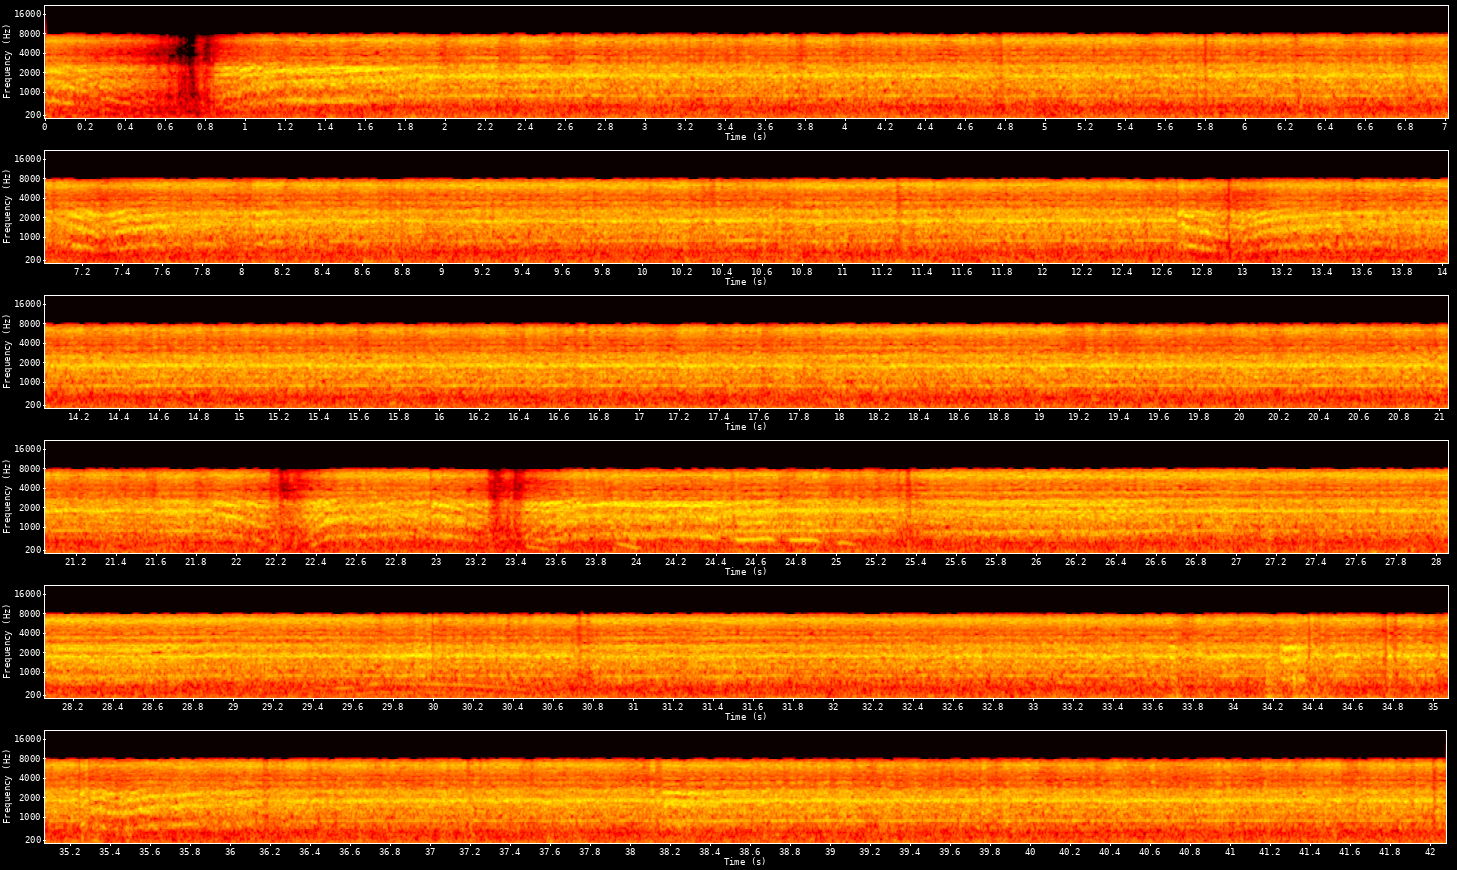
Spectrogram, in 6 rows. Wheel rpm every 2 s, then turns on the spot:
120, 220, 230, 220, 220, 230, 210, 220, 230, 230, 210, 110, 200, 220, 230, 230, 230, 220, 220, 230, 230.
none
